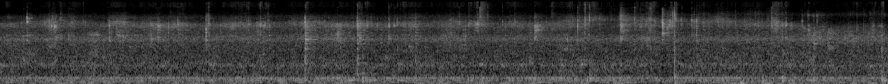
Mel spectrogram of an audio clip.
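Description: Poha cutlet vegetable mixture being stirred and mixed with peas, giving a steady wet, soft scraping and squelching texture throughout, close and moderately quiet, with no talking.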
